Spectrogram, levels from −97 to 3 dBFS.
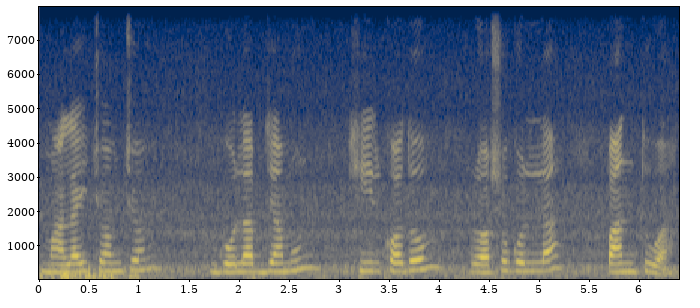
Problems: constant background noise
